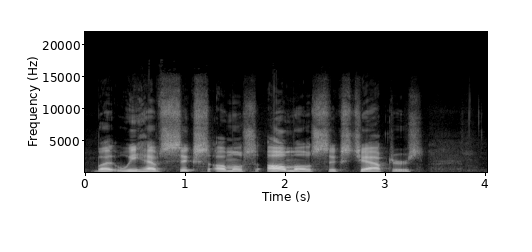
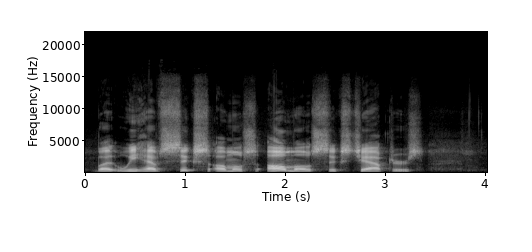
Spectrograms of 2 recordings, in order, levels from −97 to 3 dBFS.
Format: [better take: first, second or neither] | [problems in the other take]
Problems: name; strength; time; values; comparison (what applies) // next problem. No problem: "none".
first | thin; somewhat; fading below 300 Hz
